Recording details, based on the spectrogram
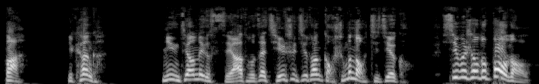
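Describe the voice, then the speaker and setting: A man's voice: sits high, big pitch swings, quick pace, no room sound, studio quality. A man playing a greedy, brash, spiteful young schemer in a short drama. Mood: scheming.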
